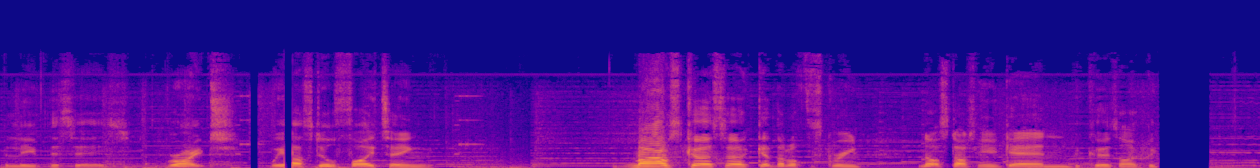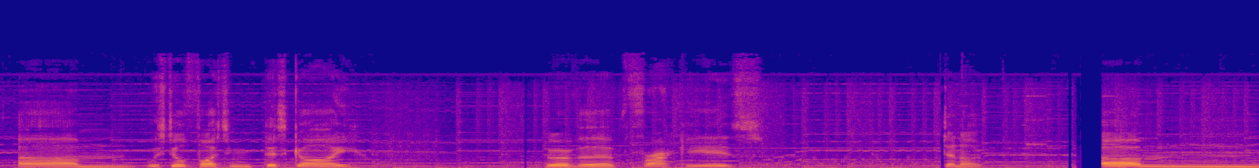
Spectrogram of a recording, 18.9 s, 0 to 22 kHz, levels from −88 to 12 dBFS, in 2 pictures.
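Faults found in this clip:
Digital broadcast dropout, three events. Short scattered holes at 1.87–2.20 s and 17.46–17.72 s. One unbroken gap at 8.69–9.08 s. Receiver mutes on missing or failed frames, and that audio is lost. Gap lengths fit 32 ms frames.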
